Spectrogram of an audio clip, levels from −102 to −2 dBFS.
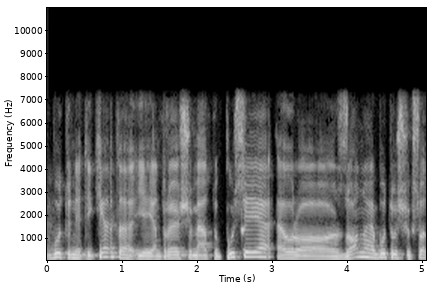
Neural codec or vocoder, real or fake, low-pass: none; real; 7.2 kHz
